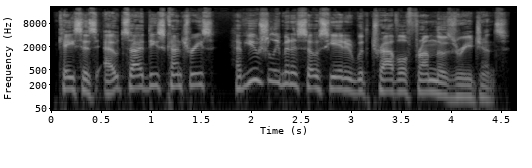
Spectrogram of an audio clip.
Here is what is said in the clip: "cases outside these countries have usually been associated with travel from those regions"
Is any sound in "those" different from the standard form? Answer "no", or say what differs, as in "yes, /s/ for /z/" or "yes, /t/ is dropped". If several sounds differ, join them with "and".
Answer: no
